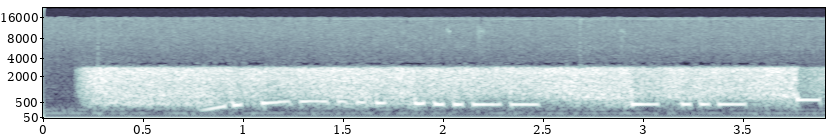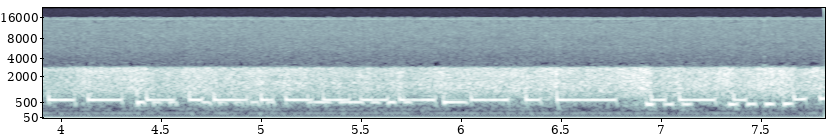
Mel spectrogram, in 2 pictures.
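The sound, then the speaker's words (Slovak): Amateur radio Morse code telegraphy: steady hiss of shortwave static with clipped beeping tones in uneven dots and dashes, a second slightly higher-pitched signal taking over midway. “Takto teda znie telegrafné spojenie rádioamatérov v Morzeovke.”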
